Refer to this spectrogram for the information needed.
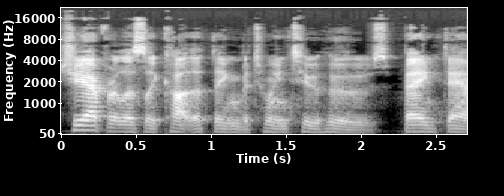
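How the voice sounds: In a natural reading voice, the intonation rises and falls in a lively way.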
